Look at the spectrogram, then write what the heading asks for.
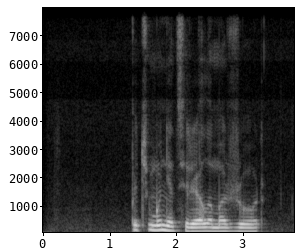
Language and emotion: Russian, sad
